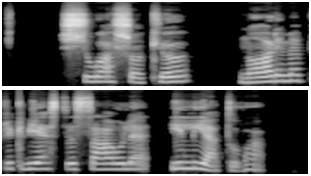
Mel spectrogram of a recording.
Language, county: Lithuanian, Utena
